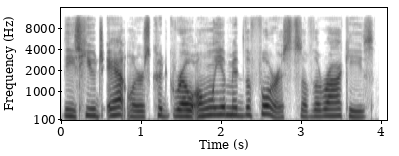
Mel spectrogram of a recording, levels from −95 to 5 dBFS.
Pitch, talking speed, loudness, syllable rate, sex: 210 Hz, 175 wpm, -18 LUFS, 4.6 syllables/s, female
